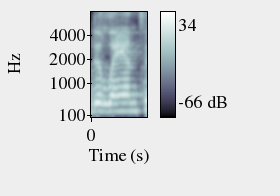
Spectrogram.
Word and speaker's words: DeLand: How do you say it? DeLand or DeLand? – DeLand. – DeLand. Yeah. So if somebody comes to town and they say DeLand, you know they're from out of town.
